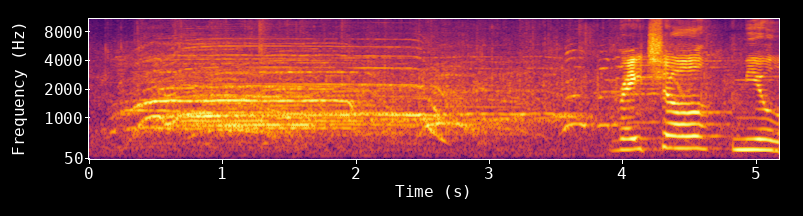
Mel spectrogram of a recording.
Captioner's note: audience applauding; audience cheering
